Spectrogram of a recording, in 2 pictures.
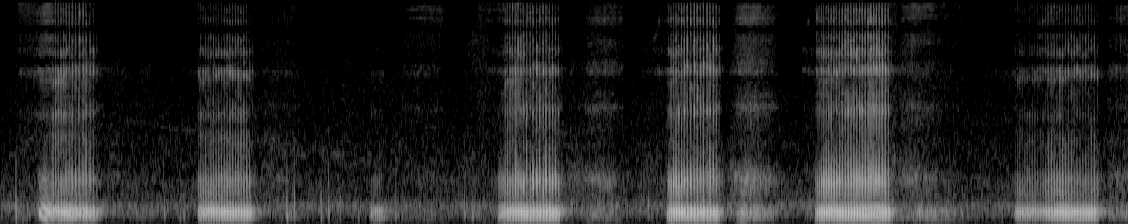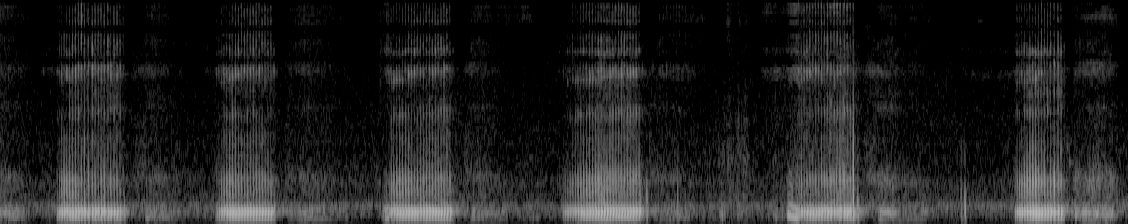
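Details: Loud, regular rattling snores from a sleeping bulldog, each breath producing a rough fluttering noise: snoring.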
